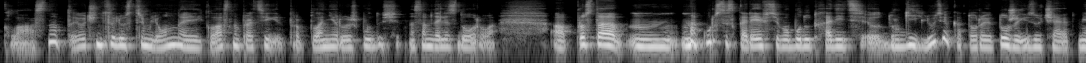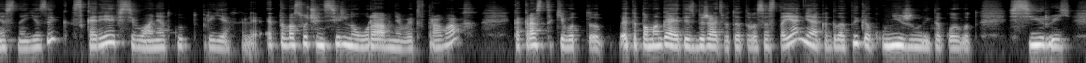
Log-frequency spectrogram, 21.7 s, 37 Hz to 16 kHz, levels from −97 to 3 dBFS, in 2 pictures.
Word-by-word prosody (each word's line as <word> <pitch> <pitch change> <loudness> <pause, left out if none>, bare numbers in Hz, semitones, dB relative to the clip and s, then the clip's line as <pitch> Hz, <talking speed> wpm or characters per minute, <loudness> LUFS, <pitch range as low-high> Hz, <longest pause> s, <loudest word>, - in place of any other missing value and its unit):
Классно, 290 0 -5
ты 170 -7 -10
очень 195 +3 0
целеустремлённая 200 -4 0
и - - -10
классно 185 +4 -4
прати 175 +2 -7
пр - - -11
планируешь 170 0 -4
будущее. 210 +4 -7
На 175 - -8
самом 190 +2 -2
деле 180 +1 -2
здорово. 175 -1 -6 0.6
Э, - - 0
просто, 220 -2 +5
м, 185 -2 +1
на 205 - +5
курсы, 275 0 -3
скорее 185 +2 0
всего, 195 -2 -5
будут 185 +1 -1
ходить, 185 +1 -3
э, - - -5
другие 190 -2 0
люди, 275 - +1
которые 175 -3 -6
тоже 175 -5 +2
изучают 170 -3 -5
местный 170 -2 -3
язык. 315 - -4
Скорее 225 +9 +2
всего, 195 -11 -4
они 165 +1 0
откуда-то 190 +2 -9
приехали. 165 -2 -8
Это 210 0 -3
вас 215 +1 +3
очень 220 -3 +4
сильно 210 -2 +3
уравнивает 165 -4 0
в - - -28
правах. 210 +10 -3 0.3
Как 190 0 -5
раз 210 +1 +5
таки 210 -2 -5
вот 175 0 -4 0.3
это - - +2
помогает 195 0 +5
избежать 185 -1 +2
вот 160 - -10
этого 180 -2 -4
состояния, 195 - +1
когда 175 0 -3
ты 250 +7 +2
как 205 -1 -3
униженный, 195 -3 +6
такой 165 -2 -3
вот - - -8 0.3
сирый 210 -4 +4
185 Hz, 165 wpm, -21 LUFS, 175-210 Hz, 0.6 s, униженный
